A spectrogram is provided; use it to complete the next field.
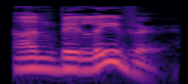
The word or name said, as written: unbeliever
